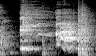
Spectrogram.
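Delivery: high, wheezy real laughter; laughing. Real, not acted. Vlogger admitting she stopped talking to the guy, laughing.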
